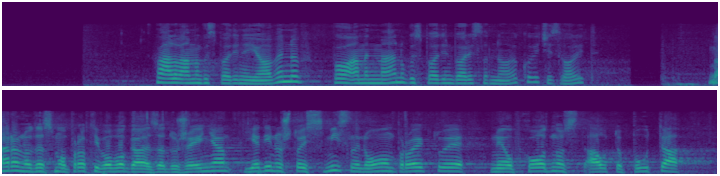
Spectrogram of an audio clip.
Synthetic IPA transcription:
xʋaːlˠaʋamaɡospo̞d̪inejo̞ʋano̞ʋpo̞amand̪maːnuɡospo̞d̪inbo̞ɾislˠaʋnoʋako̞ʋit͡ɕizʋolit̪e̥ | naːɾaʋno̞d̪asmo̞pɾo̞t̪iʋo̞ʋo̞ɡazad̪uʒe̞ːɲajed̪ino̞ʃt̪o̞jesmislenoo̞ʋo̞mpɾo̞jekt̪uje | ne̞opxoːd̪no̞st̪aut̪o̞puːt̪a

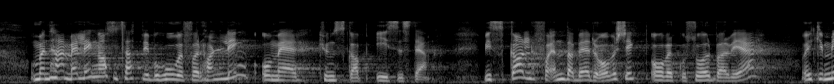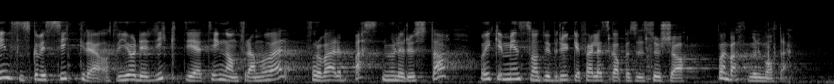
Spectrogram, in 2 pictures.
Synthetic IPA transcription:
ɔmɛd̪ɛnɦæːɾmɛlːɪŋɑsɔsɛt̪ːʋɪbəɦuːʋəfɔɾɦɑnlɪŋɔmeːɾkʰʉnskɑːpɪsʏst̪ḛːm | ʋɪskɑlfoːɛnd̪ɑbeːd̪ɾəoːʋəʂɪkt̪ʰoːʋəɾkʰʊsoːɾbɑːɾəʋɪæɾ | ʔɔɪkːəmɪnst̪sɔskɑlʋɪsɪkɾəʔɑ̰t̪ʋɪjøːɖɪɾɪkt̪ɪət̪ʰɪŋːɑnfɾɛmːoːʋəɾfɔɾɔʋæːɾəbɛst̪mʉːlɪɾʉst̪ɑɔɪkːəmɪnst̪sɔmɑt̪ʋɪbɾʉːkəɾfɛlːəskɑːpət̪sɾɛsʉʂɑpʰɔɛnbɛst̪mʉːlɪmoːt̪ə̰

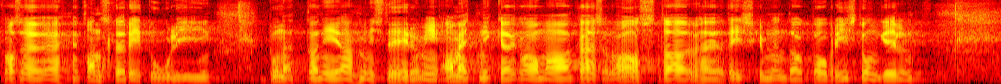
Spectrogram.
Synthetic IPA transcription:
kɑse̞kɑnt̪sle̞ɾit̪uːlʲi | t̪unet̪ːˑo̞nʲijɑminist̪e̞ːɾijṵmiʔɑme̞t̪ˑnikˑːe̞ɡ̥ɑo̞mɑkæesɑ̰luɑːst̪ɑy̰ɦeḛt̪e̞jskymnend̪̥ɑo̞k̚t̪o̞ːb̥riist̪uŋɡil

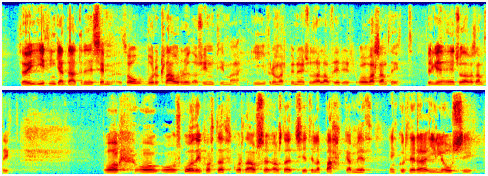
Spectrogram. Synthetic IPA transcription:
θœɥiːθiɲcant̪aːt̪ɾɪðɪsɛmθowvɔɾʏkʰlaːwɾʏðawsiːnʏmt̪ʰiːmaifɾʏmvar̥pɪnʏejnsɔθalawfɪɾɪɾ̥ɔɣvaɾ̥samθɪxt̪ | fɪɾejnsɔθavaɾsamθɪxt̪ | ɔɣɔɣɔɣskɔːðɪkʰvɔr̥t̪aðkʰvɔr̥t̪awsawst̪aːðt̪sjɛt̪ʰɪlaðpahkamɛðejn̥kʏɾ̥θejrailjoːwsɪ

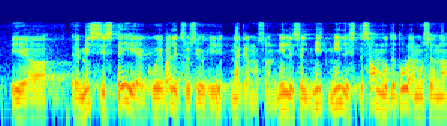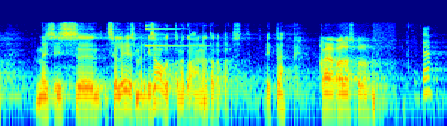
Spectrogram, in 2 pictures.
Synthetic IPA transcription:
jɑ | misːist̪e̞je̞kujvɑlʲit̪susjuɦinæɡ̥e̞muso̞̰nmilːiselmmilʲːist̪e̞sɑmːud̪̥e̞t̪ule̞muse̞nɑ | me̞sisse̞lːeeːsmærɡisɑːvut̪ːˑɑme̞kɑɦe̞næd̪̥ɑ̰lɑ̰pæ̰ɾɑ̰st̪ | ɑ̰jt̪ːˑæh | kɑjɑɡɑlɑspɑlun

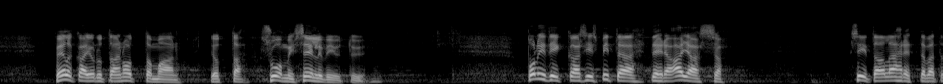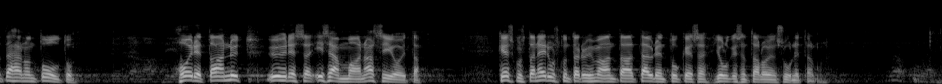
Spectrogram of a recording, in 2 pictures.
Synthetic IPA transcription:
ʋelkɑːjouɾut̪ɑːnot̪ːɑmɑːn | jo̞t̪ːɑsuomiselʋiyt̪y̰ː | po̞lit̪iːkːɑːsiːspit̪æːt̪e̞hɾæɑjɑsːɑ | siːt̪æolæhɾe̞t̪ːæʋæet̪ːæt̪æhænont̪ult̪u | ho̞iɾet̪ɑːnnyt̪yhdesːæʔisæmːɑːnɑsio̞it̪ɑ | keskust̪ɑneɾuskunt̪ɑryhmæɑnt̪ɑːt̪æyɾe̞nt̪ukensɑjulkisent̪ɑlojensuːnːˑit̪elmɑ̰l

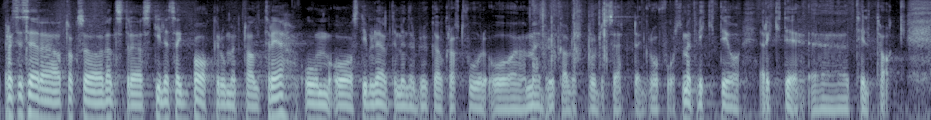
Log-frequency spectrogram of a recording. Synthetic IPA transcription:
pʰɾɛsɪseːɾəɑt̪ʰɔksɔʋɛnst̪ɾəst̪ɪlːəsɛɡbɑːkɾʊməʈʰɑlt̪ʰɾeːʊmɔst̪ɪmʉleːɾət̪ʰɪlmɪnd̪ɾəbɾʉːkɑʋkʰɾɑft̪fuːɾɔmæɪbɾʉːkɑ̰ʋd̪ɔkpʰɾʊd̪ʉsḛːʈəɡɾoːfṵːɾsɔmɛɪt̪ʋɪkt̪ɪɔɾɪkt̪ɪ | t̪ʰɪlt̪ʰɑ̰ːk

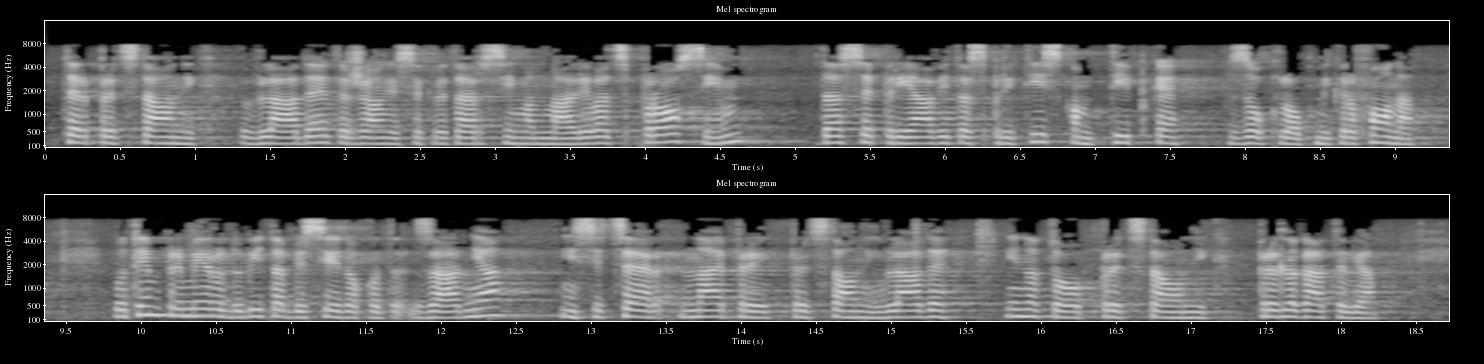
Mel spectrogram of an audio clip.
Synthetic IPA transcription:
t̪ɛɾpɾɛt̪st̪awnikʋlaːd̪ɛd̪əɾʒaːwnisɛkɾɛt̪aːɾsiːmɔnmaːljɛʋat̪spɾoːsim | d̪asɛpɾijaːʋit̪aspɾit̪iskɔmt̪ipkɛ | zaukloːpmikɾɔfoːna | ut̪eːmpɾimeːɾud̪ɔbit̪abɛseːd̪ɔkɔt̪zaːd̪nʲjainsit̪sɛɾnajpɾɛjpɾɛt̪st̪aːwnikʋlaːd̪ɛ | inːat̪oːpɾɛt̪st̪aːwnikpɾɛd̪laɡaːt̪ɛlja

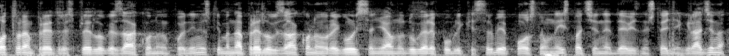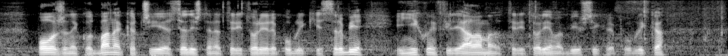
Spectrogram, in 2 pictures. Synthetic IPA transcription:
o̞t̪ʋaɾanpɾe̞t̪ɾespɾed̪lˠo̞ɡazaːko̞naupoje̞d̪iːno̞st̪imanapɾe̞ːd̪lˠo̞ɡzaːko̞naoɾeɡulisaɲujaːʋnoɡd̪uɡaɾe̞publike̞sr̩bije̞po̞osno̞ʋunaisplˠat͡ɕe̞ne̞d̪eʋizne̞ʃt̪ed̪ɲe̞ɡɾad͡ʑana | po̞lˠo̞ʒe̞neko̞d̪̚banakat͡ʃijejesje̞d̪iʃt̪e̞nat̪e̞ɾit̪o̞ɾijiɾe̞publikʰeisr̩bije̞ | iɲixo̞ʋimfiliaːlˠamanat̪e̞ɾit̪o̞ɾijamabiːʋʃixɾe̞publika

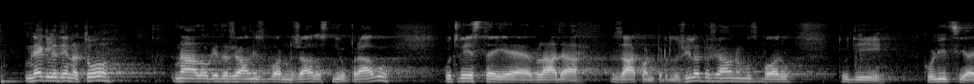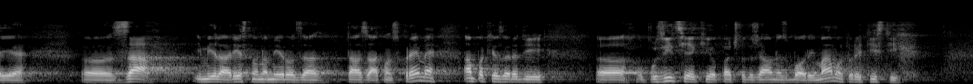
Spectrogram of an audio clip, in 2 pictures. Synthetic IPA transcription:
nɛɡlɛd̪eːnat̪oː | naːlɔɡjɛd̪əɾʒawnizbɔːɾnaʒaːlɔst̪niwpɾaːʋu | kɔt̪ʋeːst̪ɛjɛʋlaːd̪azaːkɔnpɾɛd̪lɔʒiːlad̪əɾʒawnɛmuzbɔːɾut̪ud̪i | kɔalit̪sijajɛ | zaimeːlaɾeːsnɔnameːɾɔzat̪azaːkɔnspɾɛjmɛampakjɛzaɾad̪i | ɔpɔziːt̪sijɛkijɔpat͡ʃʋəd̪əɾʒaːwnɛmzbɔɾuimaːmɔt̪oːɾɛjt̪ist̪ix

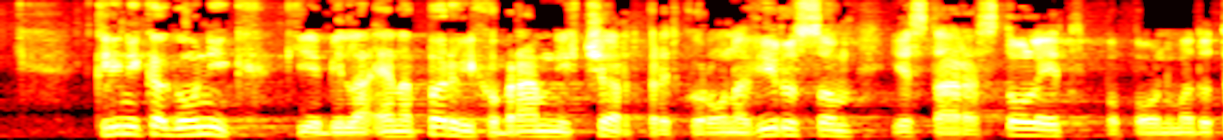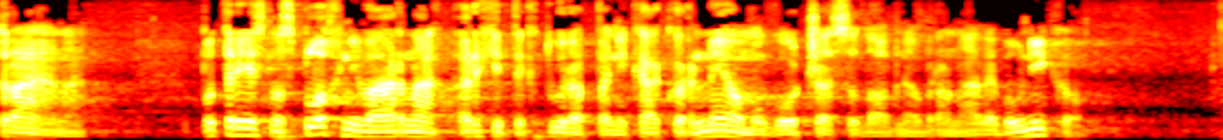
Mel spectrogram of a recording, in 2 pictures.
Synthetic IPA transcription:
kliːnikaɡɔwnikːijɛbila̰ʔɛːnapəɾʋixɔbɾambnixt͡ʃəɾt̪pɾɛt̪kɔɾoːnaʋiːɾusɔmjɛst̪aːɾast̪oːleːt̪pɔpɔwnɔmad̪ɔt̪ɾʔaːjana̰ | pɔt̪ɾeːsnɔsplɔxniʋaːɾnaa̰ɾxit̪ɛkt̪uːɾapanikaːkɔɾnɛɔmɔɡoːt͡ʃasɔd̪ɔ̰ːbnɛ̰ɔbɾa̰wna̰ːʋɛbɔwniːkʰɔw

